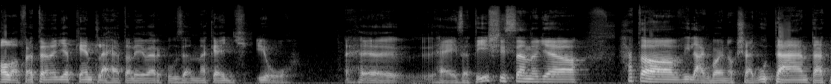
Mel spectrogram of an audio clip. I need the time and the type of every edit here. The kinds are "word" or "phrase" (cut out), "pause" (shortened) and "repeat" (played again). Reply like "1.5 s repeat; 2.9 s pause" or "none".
2.5 s pause; 6.1 s pause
